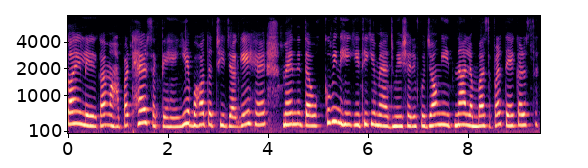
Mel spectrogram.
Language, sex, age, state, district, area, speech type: Urdu, female, 18-30, Telangana, Hyderabad, urban, spontaneous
